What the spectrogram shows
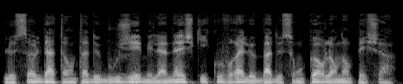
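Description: Un homme qui narre un roman en livre audio, d'une lecture posée et régulière. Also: male voice, sits low, flat delivery, fairly quick, a little mellow, no room sound. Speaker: narrator. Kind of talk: scripted audiobook narration. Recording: dry studio recording.

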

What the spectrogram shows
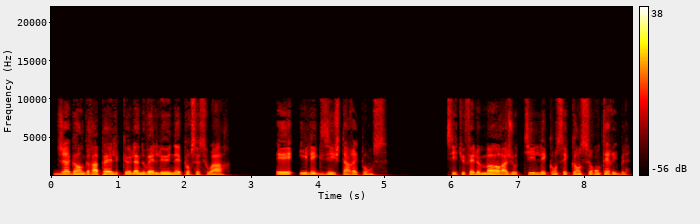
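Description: A blunt woman sorceress in a spoken fantasy novel, put on by a man narrating it. She talks in an urgent, insistent way, pitched above his plain reading voice. The sound is dry and close up. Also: moderate pace, dry recording, natural voice.

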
